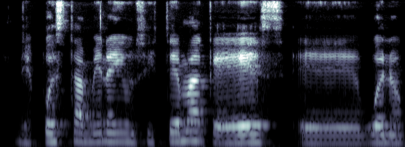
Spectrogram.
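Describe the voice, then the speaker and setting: Here a woman talks with a Uruguayan accent. Her intonation is monotone and flat. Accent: Rioplatense Spanish (Uruguayan). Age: 20s. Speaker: tech nonprofit co-director and startup founder. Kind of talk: interview conversation.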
